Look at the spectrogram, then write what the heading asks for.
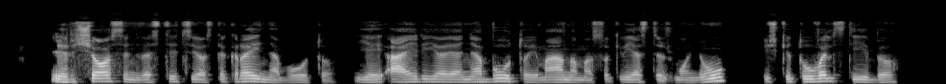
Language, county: Lithuanian, Kaunas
